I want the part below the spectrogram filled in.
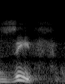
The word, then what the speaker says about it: Ziph: And David abode in the wilderness in strongholds and remained in a mountain in the wilderness of Ziph. That's how that's pronounced.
